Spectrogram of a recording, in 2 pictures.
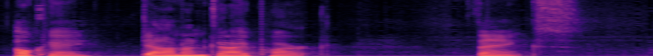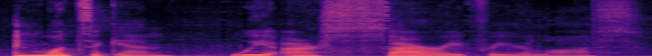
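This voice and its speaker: A sympathetic, lower-voiced courteous woman. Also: slow. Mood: sympathetic, formal. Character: Caroline, sympathetic, courteous woman offering condolences. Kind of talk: radio drama acting.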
